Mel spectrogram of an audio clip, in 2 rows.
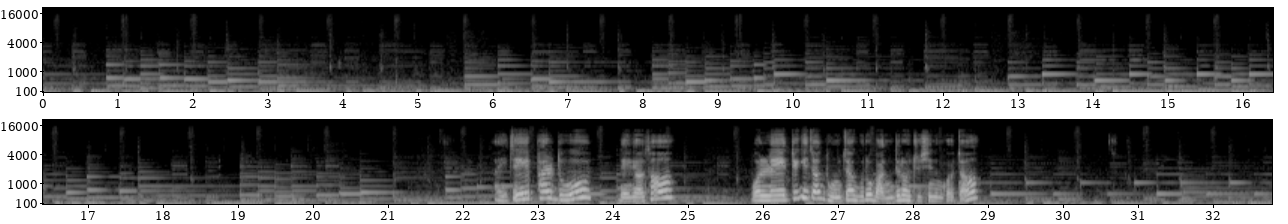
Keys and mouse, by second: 0.1 click, 1.5 click, 4.3 click, 5.3-6.6 drag, 8.1-12.5 drag, 13.2 click, 14.0-17.3 drag, 17.8-18.9 middle drag, 19.5-20.9 middle drag, 21.3-21.8 middle drag, 24.9 ctrl+KP_3, 26.5 click, 28.4 click, 29.3 ctrl+z, 29.9-32.7 drag.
